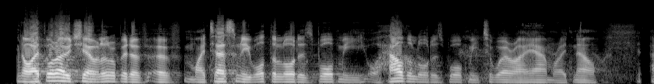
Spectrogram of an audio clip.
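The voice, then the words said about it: British accent. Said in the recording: “you've still got a British accent... he still sounded as British as he did an hour before”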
